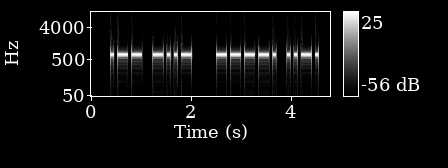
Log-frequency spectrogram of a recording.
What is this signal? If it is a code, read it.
Morse code, heard as a keyed tone, about 17 wpm, 700 Hz. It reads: WX 9F
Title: Practice QSO - Exchange 2 - Info - 17wpm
